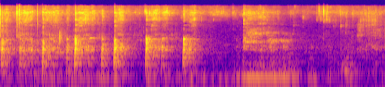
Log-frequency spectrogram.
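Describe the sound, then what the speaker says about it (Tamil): Mustard seeds and chana and urad dal frying in a pan for rava upma over a medium flame, with sharp scattered crackles and pops. A utensil stirs and scrapes against the metal, and no one speaks. "கடுகு பொரிஞ்சோடனே நம்ம எடுத்து வச்சுருக்க கடலைப்பருப்பு உளுத்தம்பருப்பும் அதில் போட்டுப்போம்"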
